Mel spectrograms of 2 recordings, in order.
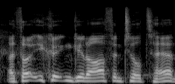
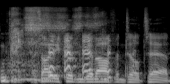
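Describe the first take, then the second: First: It is voiced as a different character. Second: It is voiced as Rayla, the narrator.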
